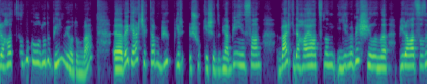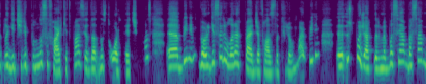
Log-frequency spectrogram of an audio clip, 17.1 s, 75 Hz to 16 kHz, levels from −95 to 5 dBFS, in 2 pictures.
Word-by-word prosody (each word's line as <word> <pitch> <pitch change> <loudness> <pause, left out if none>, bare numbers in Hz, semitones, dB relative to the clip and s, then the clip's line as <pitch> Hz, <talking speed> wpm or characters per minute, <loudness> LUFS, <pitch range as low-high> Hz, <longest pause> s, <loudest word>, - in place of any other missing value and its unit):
rahatsızlık 280 +7 -1
olduğunu 300 -1 -1
bilmiyordum 230 - 0
ben, 390 - -1 0.4
eee, 200 -1 +9
ve - - +4
gerçekten 295 -4 -1
büyük 315 +6 -3
bir 265 +6 -4
şok 235 +2 -7
yaşadım. 195 -2 -3
Yani, 190 -1 0
bir 270 - -5
insan 255 0 -1 0.3
belki 240 - +4
de 235 - +5
hayatının 245 +1 +1
25 260 +10 0
yılını 215 -3 +2 0.2
bir 240 - -2
rahatsızlıkla 245 +1 +3
geçirip 230 +1 -4
bunu 230 +1 -4
nasıl 275 -1 -4
fark 170 -5 +1
etmez 265 +8 -6
ya 195 -3 -4
da 195 -1 +2
nasıl 220 0 -8
ortaya 175 -3 0
çıkmaz? 405 - -10 0.3
Eee, 235 +1 +7
benim 375 +3 -1
bölgesel 290 - +2
olarak 265 -1 +1
bence 175 -3 +3
fazla 160 0 -3
kilom 170 +6 -9
var. - - -3
Benim, 485 +9 -3 0.4
eee, 485 0 +7
üst 390 +3 -3
bacaklarım 210 - +2
ve 205 0 -2
basem 280 0 -2
basen 265 +4 -2
245 Hz, 160 wpm, -22 LUFS, 210-290 Hz, 0.4 s, eee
